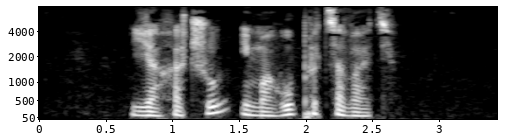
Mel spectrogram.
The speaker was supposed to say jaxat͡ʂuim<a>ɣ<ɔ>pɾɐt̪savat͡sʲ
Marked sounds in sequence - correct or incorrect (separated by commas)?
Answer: correct, incorrect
